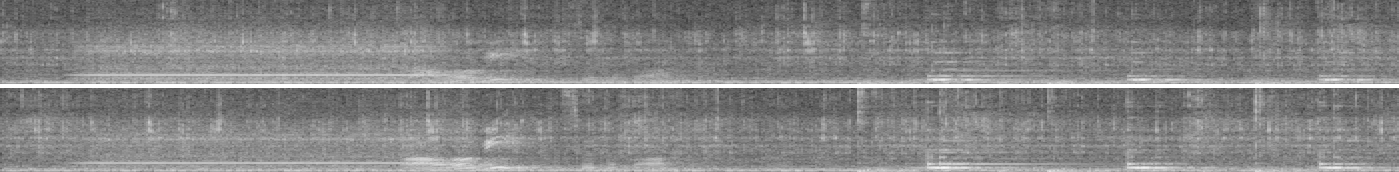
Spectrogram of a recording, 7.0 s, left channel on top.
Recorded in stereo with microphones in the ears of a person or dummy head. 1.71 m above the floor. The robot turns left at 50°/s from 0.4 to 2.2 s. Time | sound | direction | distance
2.0 | a woman speaking | 60° right (ahead or behind) | 6 m
4.3 | dishes clattering | 60° right (ahead or behind) | 7.5 m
